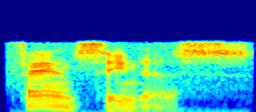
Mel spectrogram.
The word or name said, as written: fanciness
